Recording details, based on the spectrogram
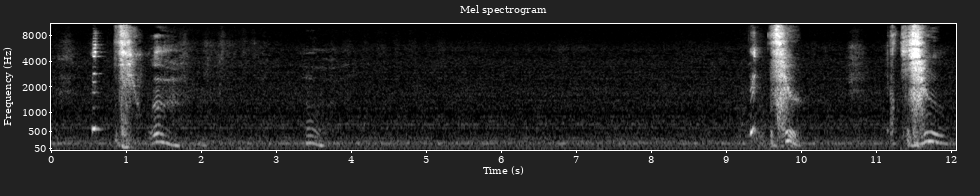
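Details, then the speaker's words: Three sharp, explosive sneezes, each with a brief vocal lead-in, from an adult man with a sniffly cold who sneezes more when ill; steady room hum in background. "So, we've moved into our own place, and unfortunately, my boyfriend got a cold. Fortunately for me. And when he does tricky with a cold, he sneezes a lot more."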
